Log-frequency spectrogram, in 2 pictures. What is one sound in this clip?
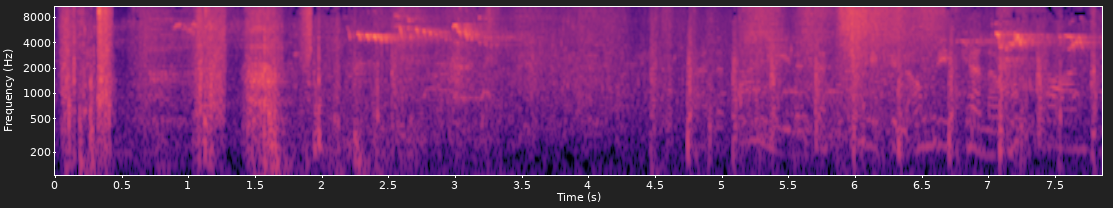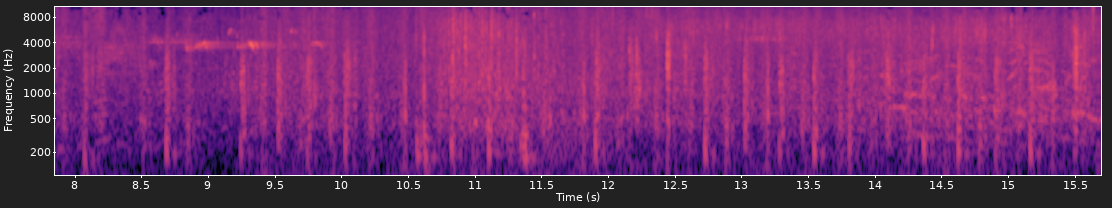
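Footsteps run quickly over sandy ground.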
